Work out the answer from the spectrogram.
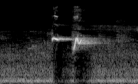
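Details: A single phrase from a home-kept lesser green leafbird, known as a nonstop singer that makes other birds sing: a clean high whistle, a brief pause, then a louder buzzy note sliding downward, over low hum.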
